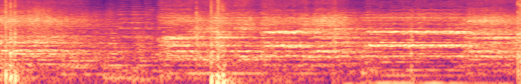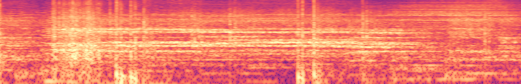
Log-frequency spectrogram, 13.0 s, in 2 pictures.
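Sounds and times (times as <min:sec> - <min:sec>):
choral music: 0:00.0 - 0:13.0
fireworks bangs: 0:02.4 - 0:03.3, 0:03.9 - 0:13.0.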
